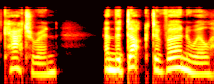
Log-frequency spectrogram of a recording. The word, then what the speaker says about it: Casterans: The intimates who came to play their game of cards of an evening, the Troisvilles pronounced Treville, the La Roche-Guyons, the Casterans pronounced Cateran, and the Duc de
